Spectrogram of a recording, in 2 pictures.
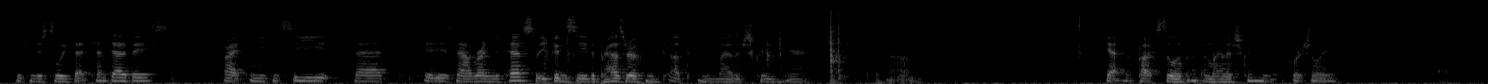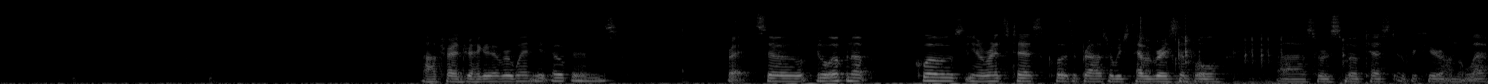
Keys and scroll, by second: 7.7 Up, 8.3 Return, 26.7 ctrl+h, 27.2 ctrl+j, 27.4 ctrl+j.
